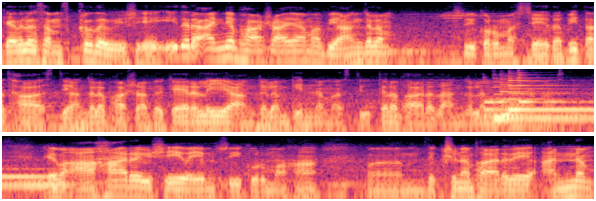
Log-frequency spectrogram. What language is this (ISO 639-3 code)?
san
